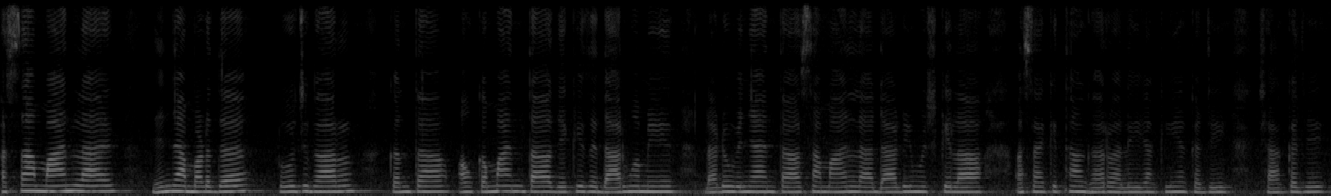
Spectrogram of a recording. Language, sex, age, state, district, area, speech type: Sindhi, female, 60+, Madhya Pradesh, Katni, urban, spontaneous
